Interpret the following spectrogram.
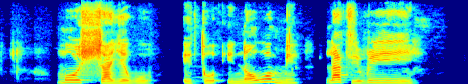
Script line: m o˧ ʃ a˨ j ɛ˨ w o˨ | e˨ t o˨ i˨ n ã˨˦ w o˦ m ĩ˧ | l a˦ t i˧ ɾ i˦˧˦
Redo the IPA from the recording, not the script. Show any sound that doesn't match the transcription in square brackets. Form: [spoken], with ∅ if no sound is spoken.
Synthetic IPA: m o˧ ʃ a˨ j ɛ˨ w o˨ | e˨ t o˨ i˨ n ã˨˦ w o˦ m ĩ˧ | l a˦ t i˧ ɾ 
